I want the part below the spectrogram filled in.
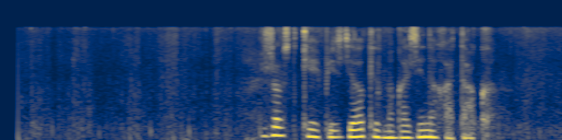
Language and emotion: Russian, neutral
